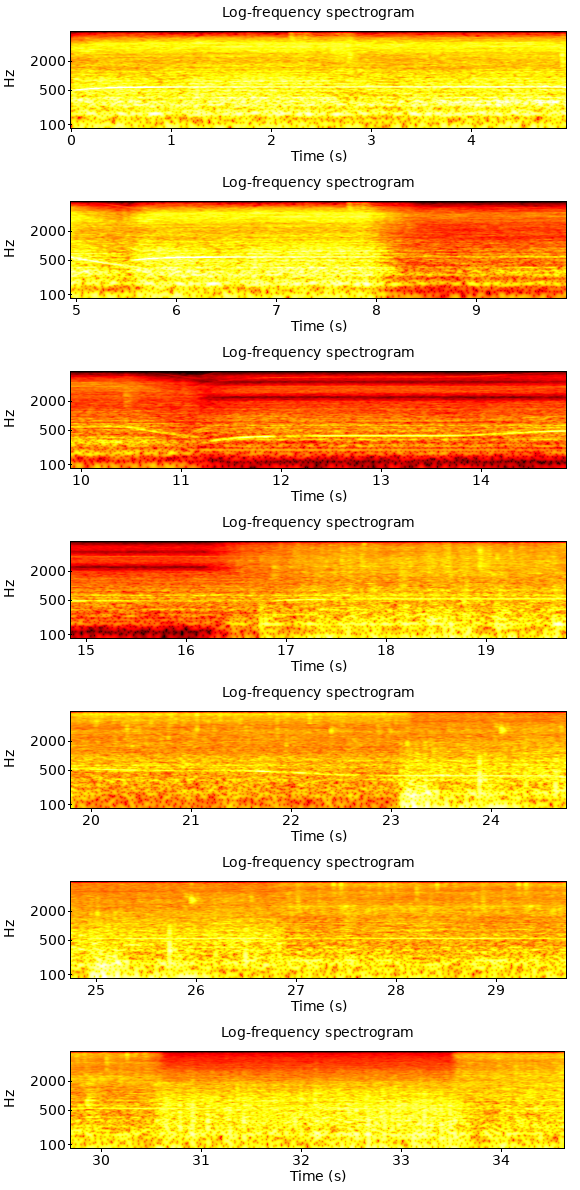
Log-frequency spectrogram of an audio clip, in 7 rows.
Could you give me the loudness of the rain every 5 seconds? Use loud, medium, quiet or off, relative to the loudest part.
off, off, off, loud, loud, loud, loud.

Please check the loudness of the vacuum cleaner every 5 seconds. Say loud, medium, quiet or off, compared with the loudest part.
loud, loud, quiet, quiet, quiet, quiet, quiet.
